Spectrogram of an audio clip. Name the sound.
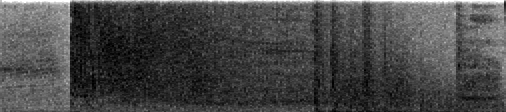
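heavy weapons fire hitting mech, from video game Battletech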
